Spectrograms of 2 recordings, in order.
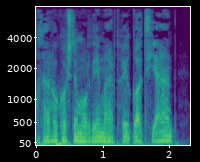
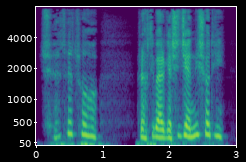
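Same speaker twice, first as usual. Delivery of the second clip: put-on high, puzzled girl voice; girl's voice; 12 semitones higher, 5 dB louder than usual. A narrator's reading. Laleh asking what's wrong with him, high voice. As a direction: ask as the baffled girlfriend. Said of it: "ازم پرسید".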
